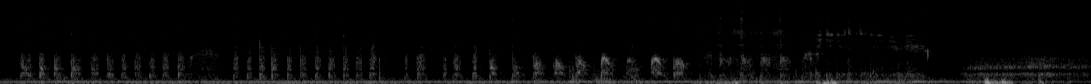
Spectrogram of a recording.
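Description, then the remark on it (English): Rapid brushing strokes of a large makeup brush blending blush swish in quick repeated bursts, a soft bristly scratching that speeds up and blurs together, with a steady low hum underneath and no talking. “I, I need to blend your blush with a bigger brush.”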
